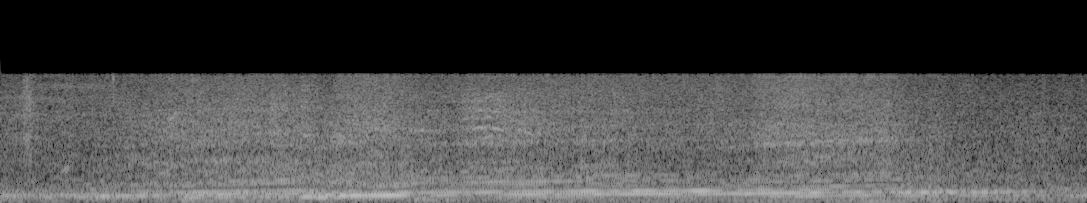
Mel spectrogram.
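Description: A nearby motor vehicle's engine revving, its pitch rising and loudness peaking about three seconds in, then fading away.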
